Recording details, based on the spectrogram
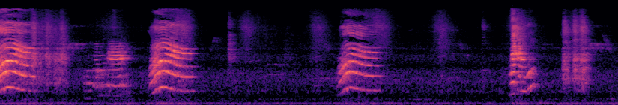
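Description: A parrot gives drawn-out, nasal, meow-like calls, about six in ten seconds, each rising then falling; otherwise a quiet room.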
